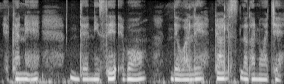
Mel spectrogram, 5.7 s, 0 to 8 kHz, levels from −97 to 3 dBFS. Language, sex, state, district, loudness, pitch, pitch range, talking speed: Bengali, female, Assam, Hailakandi, -16 LUFS, 190 Hz, 180-200 Hz, 75 wpm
